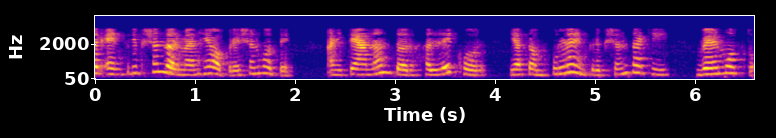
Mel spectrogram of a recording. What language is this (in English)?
Marathi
